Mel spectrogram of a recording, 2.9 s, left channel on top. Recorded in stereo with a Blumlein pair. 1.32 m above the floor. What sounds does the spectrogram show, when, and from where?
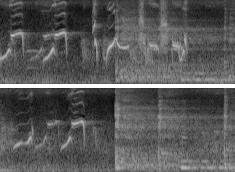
1.4 s a cough: 55° right, 1.3 m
